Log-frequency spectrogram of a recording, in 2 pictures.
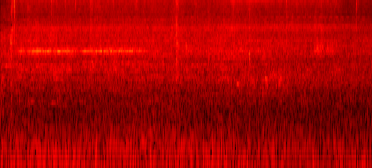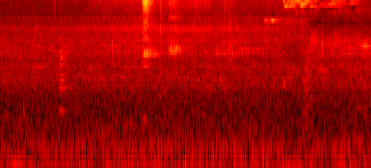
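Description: Steady city road-traffic rumble with short vehicle horn toots sounding now and then.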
